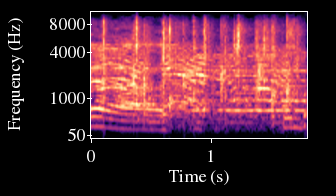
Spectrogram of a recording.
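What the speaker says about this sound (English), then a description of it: "As the crowd goes wild here" A crowd at a bowling championship cheers and claps, with a voice talking over the noise throughout.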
